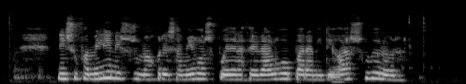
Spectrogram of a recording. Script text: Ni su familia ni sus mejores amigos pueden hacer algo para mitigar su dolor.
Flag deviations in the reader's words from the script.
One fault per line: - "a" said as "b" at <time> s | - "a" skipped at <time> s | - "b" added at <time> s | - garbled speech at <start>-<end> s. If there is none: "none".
none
